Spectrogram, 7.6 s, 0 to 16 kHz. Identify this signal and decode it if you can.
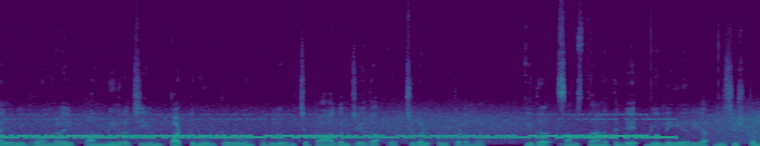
RTTY (45.45 baud, 170 Hz shift), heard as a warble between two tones, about 1080 Hz centre, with radio static and speech in Malayalam. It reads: … CQ CQ DE LZ8NT LZ8NT LZ8NT PSE K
